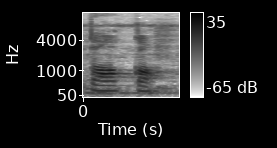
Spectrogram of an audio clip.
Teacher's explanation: bunyi yang dihasilkan bagian lidah belakang naik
